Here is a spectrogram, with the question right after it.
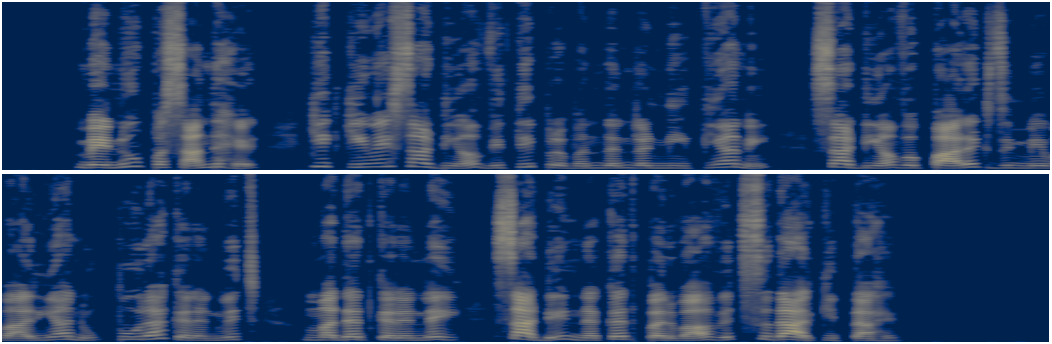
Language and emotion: Punjabi, happy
